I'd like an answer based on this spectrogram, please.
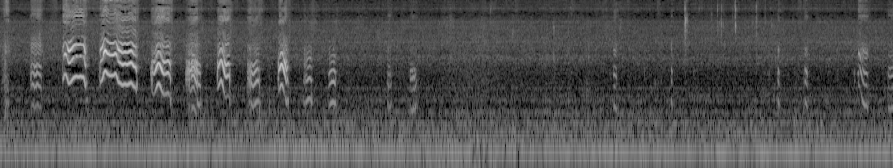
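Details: Cavalier King Charles Spaniels, one of three siblings, whimpering: a burst of high, wavering, whiny yelps over the first five seconds, then quiet with faint clicks and a steady low hum.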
